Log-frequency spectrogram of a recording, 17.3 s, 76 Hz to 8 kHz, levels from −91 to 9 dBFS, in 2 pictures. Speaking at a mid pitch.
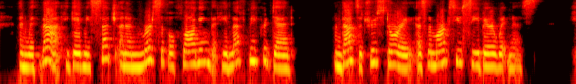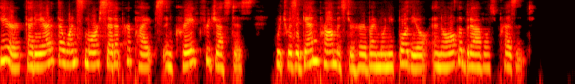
No: high, 220 Hz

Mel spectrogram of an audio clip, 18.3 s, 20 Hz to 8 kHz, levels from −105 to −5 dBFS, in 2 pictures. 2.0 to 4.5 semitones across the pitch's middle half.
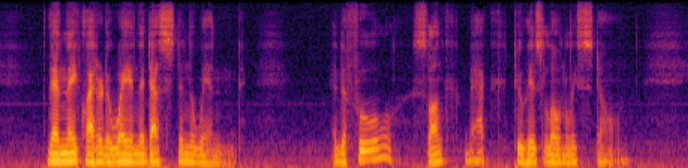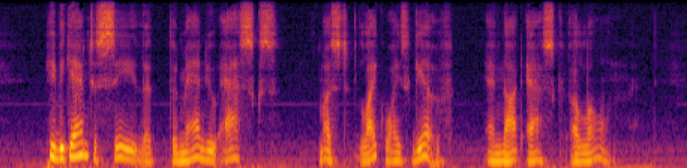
Yes: average, 4.1 semitones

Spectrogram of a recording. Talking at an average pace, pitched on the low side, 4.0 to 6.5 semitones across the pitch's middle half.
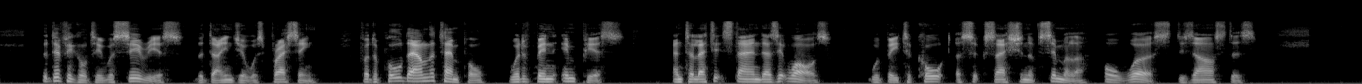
Yes: average, 165 wpm; low, 115 Hz; average, 4.6 semitones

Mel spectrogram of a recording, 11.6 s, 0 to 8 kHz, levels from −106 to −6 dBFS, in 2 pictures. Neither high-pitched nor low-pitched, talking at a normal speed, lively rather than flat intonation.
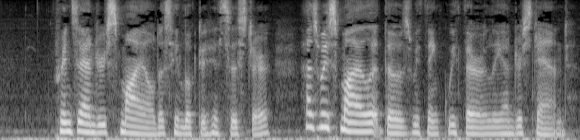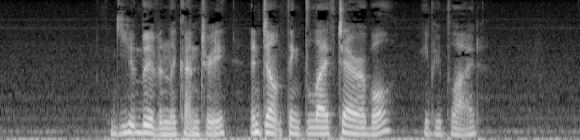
No: medium, 145 Hz; average, 165 wpm; average, 3.5 semitones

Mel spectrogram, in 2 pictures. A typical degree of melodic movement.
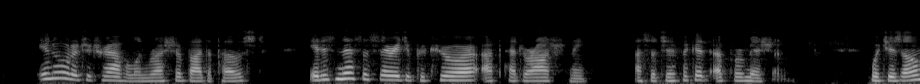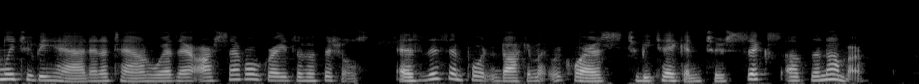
Yes: average, 4.0 semitones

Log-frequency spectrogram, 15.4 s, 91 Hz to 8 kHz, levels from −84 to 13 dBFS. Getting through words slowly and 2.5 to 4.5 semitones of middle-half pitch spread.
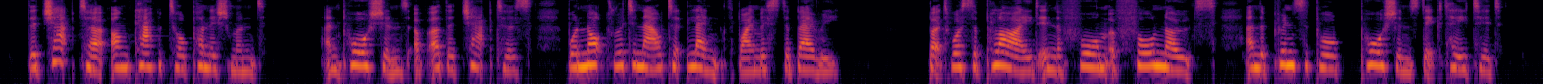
Yes: slow, 130 wpm; average, 3.4 semitones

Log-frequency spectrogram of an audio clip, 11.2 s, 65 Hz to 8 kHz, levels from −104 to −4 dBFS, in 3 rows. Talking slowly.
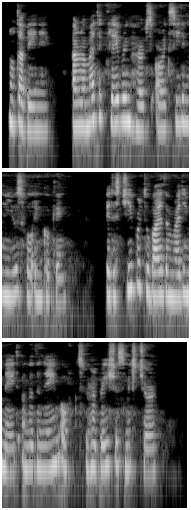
Yes: slow, 125 wpm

